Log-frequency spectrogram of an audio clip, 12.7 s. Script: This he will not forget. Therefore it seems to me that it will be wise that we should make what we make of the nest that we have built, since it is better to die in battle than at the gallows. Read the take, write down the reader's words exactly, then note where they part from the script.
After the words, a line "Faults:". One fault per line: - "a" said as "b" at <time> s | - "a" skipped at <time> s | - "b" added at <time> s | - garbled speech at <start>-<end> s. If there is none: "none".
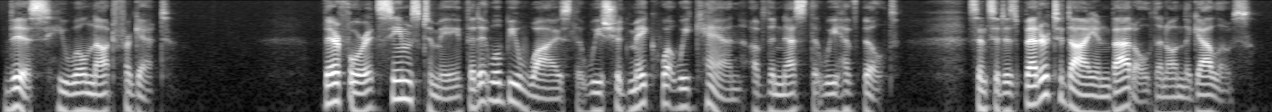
This he will not forget. Therefore it seems to me that it will be wise that we should make what we can of the nest that we have built, since it is better to die in battle than on the gallows.
Faults:
- "make" said as "can" at 6.9 s
- "at" said as "on" at 11.7 s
